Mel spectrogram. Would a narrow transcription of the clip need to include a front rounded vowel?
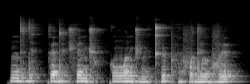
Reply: yes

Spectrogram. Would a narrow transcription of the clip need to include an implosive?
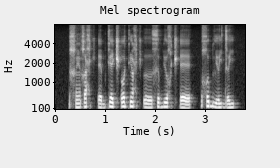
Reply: no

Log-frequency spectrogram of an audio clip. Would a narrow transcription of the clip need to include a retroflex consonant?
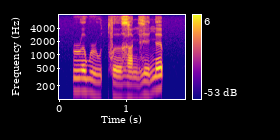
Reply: no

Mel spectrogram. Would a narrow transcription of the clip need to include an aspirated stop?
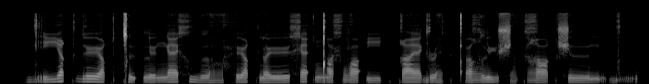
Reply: no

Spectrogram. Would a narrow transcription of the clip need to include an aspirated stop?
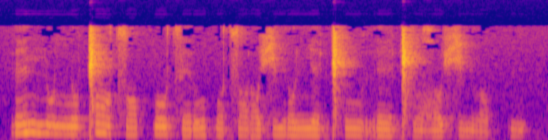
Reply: yes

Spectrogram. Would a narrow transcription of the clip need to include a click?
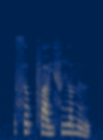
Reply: no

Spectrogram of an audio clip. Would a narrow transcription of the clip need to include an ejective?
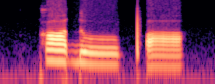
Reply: yes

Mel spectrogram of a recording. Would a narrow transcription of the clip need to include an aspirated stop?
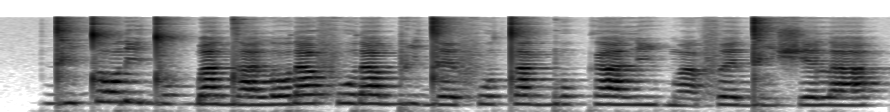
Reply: no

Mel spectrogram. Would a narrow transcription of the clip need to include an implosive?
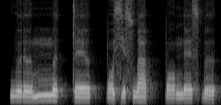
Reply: yes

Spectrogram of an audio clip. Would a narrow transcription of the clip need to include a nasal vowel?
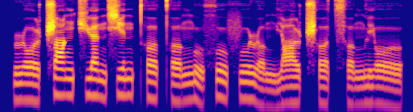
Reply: no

